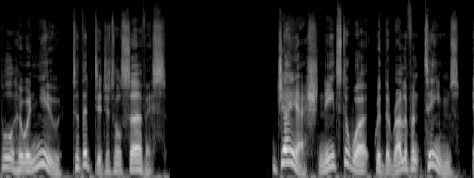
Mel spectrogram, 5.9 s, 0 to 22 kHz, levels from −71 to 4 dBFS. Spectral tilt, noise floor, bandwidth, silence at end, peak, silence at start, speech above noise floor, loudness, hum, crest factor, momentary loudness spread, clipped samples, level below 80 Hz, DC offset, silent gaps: -4.5 dB/octave; under -90 dBFS; over 20 kHz; 0 s; 0 dBFS; 0 s; over 69 dB; -21 LUFS; none; 20 dB; 10 LU; under 0.1%; -50 dBFS; under 0.1%; 2.12-3.33 s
